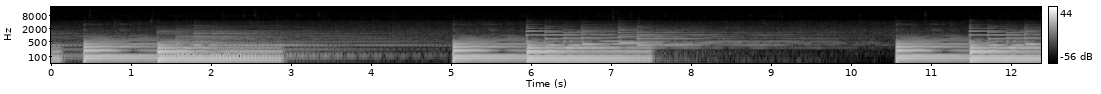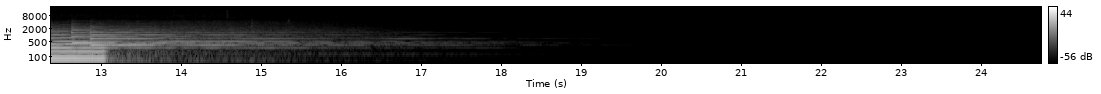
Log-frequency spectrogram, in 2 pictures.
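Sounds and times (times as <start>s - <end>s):
haunting rain: 0.0s - 16.6s.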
